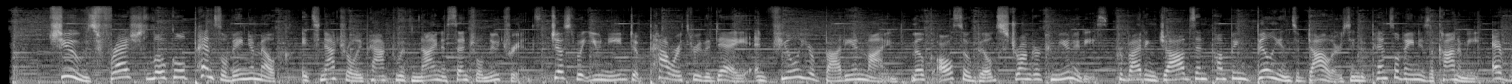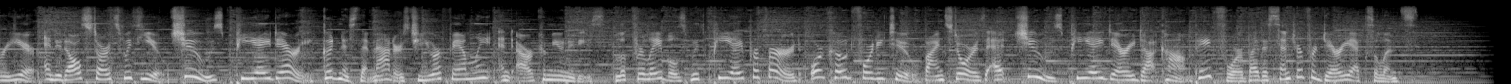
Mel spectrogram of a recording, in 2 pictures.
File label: Radio Spot; PA Dairy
